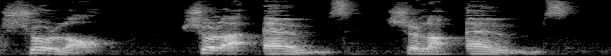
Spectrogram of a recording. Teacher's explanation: the ck at the end of sherlock is not even said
